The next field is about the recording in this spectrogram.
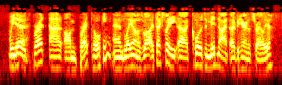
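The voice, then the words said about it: Australian accent. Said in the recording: “I love the accent, though. Great. We love the Australians.”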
